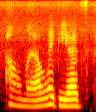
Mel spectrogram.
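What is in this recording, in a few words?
voice acting, es, female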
